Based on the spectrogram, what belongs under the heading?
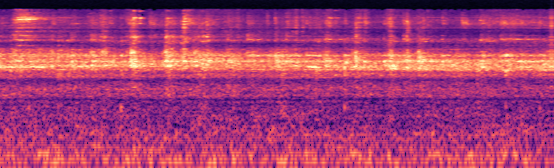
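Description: Freight train of coal hopper cars rolling past, their steel wheels and bogies rumbling steadily and clacking over the rail joints, with a few scattered clicks, heard from inside a car.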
